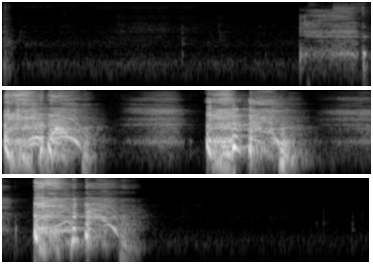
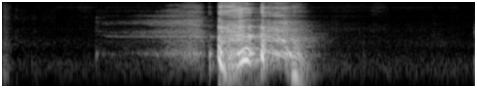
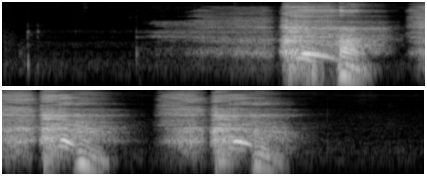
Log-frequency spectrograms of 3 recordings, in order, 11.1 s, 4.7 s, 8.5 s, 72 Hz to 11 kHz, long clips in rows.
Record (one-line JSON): {"three_cough_length": "11.1 s", "three_cough_amplitude": 32767, "three_cough_signal_mean_std_ratio": 0.34, "cough_length": "4.7 s", "cough_amplitude": 32586, "cough_signal_mean_std_ratio": 0.31, "exhalation_length": "8.5 s", "exhalation_amplitude": 20502, "exhalation_signal_mean_std_ratio": 0.48, "survey_phase": "beta (2021-08-13 to 2022-03-07)", "age": "45-64", "gender": "Male", "wearing_mask": "No", "symptom_none": true, "smoker_status": "Ex-smoker", "respiratory_condition_asthma": false, "respiratory_condition_other": false, "recruitment_source": "REACT", "submission_delay": "1 day", "covid_test_result": "Negative", "covid_test_method": "RT-qPCR", "influenza_a_test_result": "Negative", "influenza_b_test_result": "Negative"}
